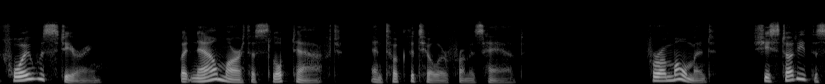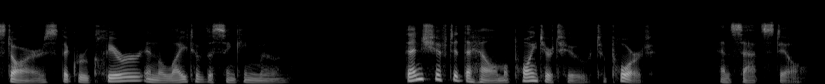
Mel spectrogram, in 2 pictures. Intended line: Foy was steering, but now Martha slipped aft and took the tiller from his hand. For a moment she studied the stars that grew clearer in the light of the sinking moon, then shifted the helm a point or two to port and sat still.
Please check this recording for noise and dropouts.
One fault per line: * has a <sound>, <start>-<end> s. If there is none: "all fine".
all fine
